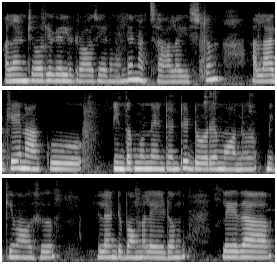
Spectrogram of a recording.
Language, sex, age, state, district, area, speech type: Telugu, female, 30-45, Andhra Pradesh, Guntur, urban, spontaneous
